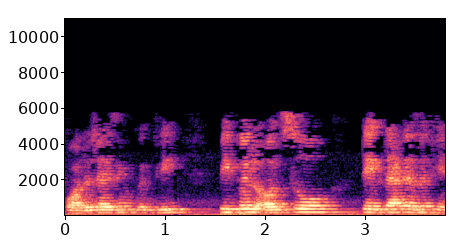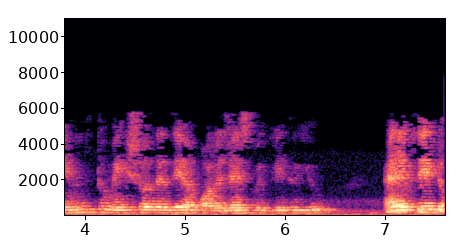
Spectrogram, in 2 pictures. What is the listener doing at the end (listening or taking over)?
taking over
